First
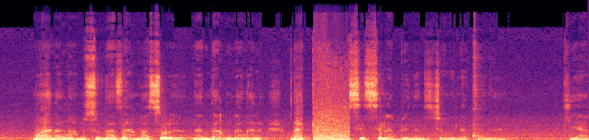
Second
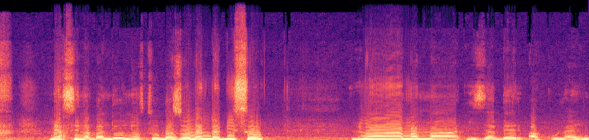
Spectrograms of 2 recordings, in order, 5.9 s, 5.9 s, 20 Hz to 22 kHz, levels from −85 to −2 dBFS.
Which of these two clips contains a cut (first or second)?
first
